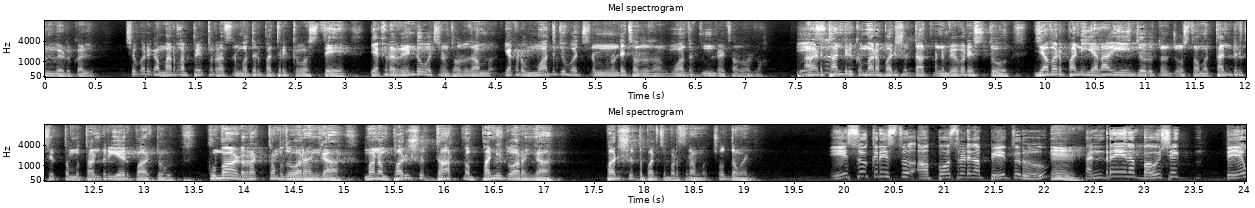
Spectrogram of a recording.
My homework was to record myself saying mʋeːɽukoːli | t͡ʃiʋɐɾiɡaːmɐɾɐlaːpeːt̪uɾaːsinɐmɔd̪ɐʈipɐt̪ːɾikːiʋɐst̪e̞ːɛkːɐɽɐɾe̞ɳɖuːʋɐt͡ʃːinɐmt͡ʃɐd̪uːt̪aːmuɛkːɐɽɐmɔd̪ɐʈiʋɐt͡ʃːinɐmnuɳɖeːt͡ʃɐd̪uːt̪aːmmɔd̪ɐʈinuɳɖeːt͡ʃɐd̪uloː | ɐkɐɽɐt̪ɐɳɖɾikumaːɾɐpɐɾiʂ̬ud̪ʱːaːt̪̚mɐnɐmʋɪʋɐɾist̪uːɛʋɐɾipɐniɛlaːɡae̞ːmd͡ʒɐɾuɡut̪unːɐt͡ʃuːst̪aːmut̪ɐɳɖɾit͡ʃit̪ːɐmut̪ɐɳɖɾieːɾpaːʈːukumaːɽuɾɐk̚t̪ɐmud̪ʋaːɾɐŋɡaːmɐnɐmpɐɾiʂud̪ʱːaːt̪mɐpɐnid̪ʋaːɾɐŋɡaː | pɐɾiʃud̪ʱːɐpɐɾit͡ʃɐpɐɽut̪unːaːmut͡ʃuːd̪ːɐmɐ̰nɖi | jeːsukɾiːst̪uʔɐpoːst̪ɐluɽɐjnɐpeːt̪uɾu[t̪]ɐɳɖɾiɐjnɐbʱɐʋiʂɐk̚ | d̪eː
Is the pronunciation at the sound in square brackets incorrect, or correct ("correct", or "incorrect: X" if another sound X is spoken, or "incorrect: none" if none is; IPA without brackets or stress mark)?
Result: correct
